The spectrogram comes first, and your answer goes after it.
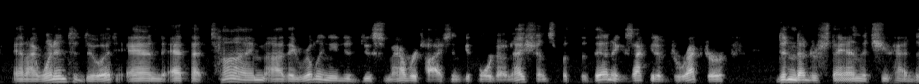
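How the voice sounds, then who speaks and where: A man with a very deep, low pitch speaks at a fairly quick pace with ordinary pitch variation. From Texas (Texarkana). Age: 60s. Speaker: animal rescue co-founder and salesman. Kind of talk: interview chat.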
